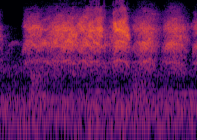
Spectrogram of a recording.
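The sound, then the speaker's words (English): A blue jay gives a run of loud, harsh alarm calls announcing the approach of a predator, raspy screeching notes repeated in quick succession with brief breaks between them, and no one speaking. “These daring blue dandies sound the alarm, announcing the approach of a predator.”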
